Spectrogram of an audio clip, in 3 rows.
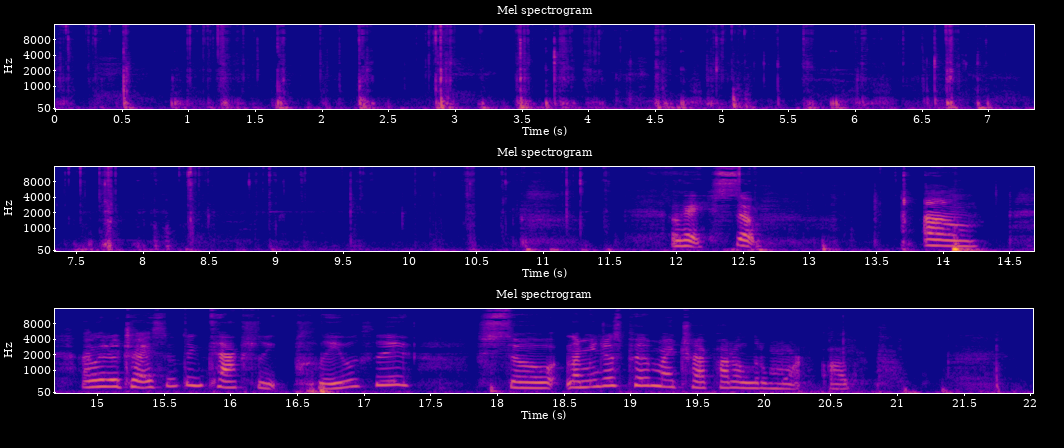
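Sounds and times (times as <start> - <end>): slime crunching and crackling: 0.0 - 11.6.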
